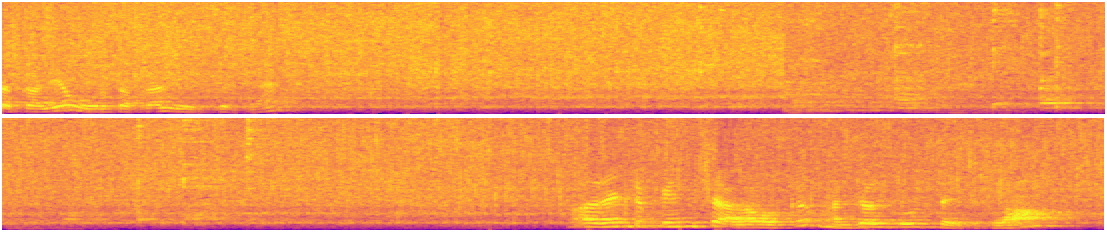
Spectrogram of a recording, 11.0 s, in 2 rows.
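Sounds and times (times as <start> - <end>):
onions and spices sizzling in oil: 0.0 - 11.0
stirring in a pan: 2.7 - 8.2.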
